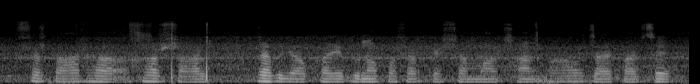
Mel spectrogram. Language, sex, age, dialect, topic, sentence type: Chhattisgarhi, male, 46-50, Central, agriculture, statement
